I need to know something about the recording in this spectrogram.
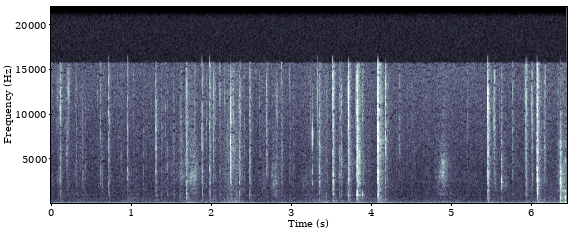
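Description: Faint laptop keyboard typing: irregular key clicks at a varying pace over a low steady hum.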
